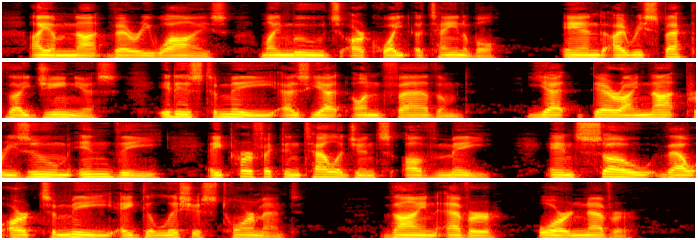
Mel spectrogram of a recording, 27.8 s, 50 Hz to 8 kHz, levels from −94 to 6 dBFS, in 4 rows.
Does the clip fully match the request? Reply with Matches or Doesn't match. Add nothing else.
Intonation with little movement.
Matches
